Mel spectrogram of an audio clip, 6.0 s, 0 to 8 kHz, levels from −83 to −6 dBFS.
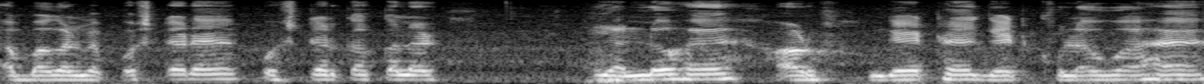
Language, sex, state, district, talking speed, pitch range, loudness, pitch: Hindi, male, Bihar, East Champaran, 170 wpm, 155-175 Hz, -16 LUFS, 160 Hz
